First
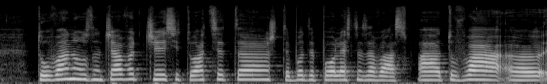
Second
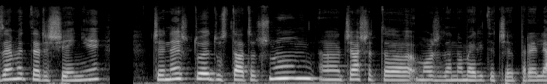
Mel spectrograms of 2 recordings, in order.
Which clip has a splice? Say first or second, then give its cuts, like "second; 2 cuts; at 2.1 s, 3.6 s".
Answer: first; 1 cut; at 4.1 s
